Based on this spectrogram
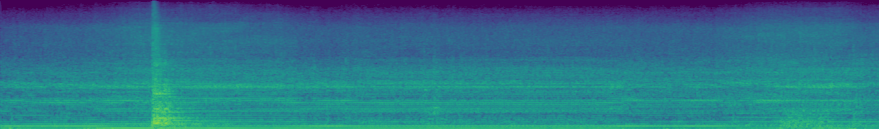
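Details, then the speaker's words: Kenmore-branded Whirlpool front-load washer that would not spin or drain, tested after clearing its extremely clogged drain pump filter under the bottom kick panel; a steady low pump hum with water moving and one brief early clank as it drains normally. "You hear that? It's draining."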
